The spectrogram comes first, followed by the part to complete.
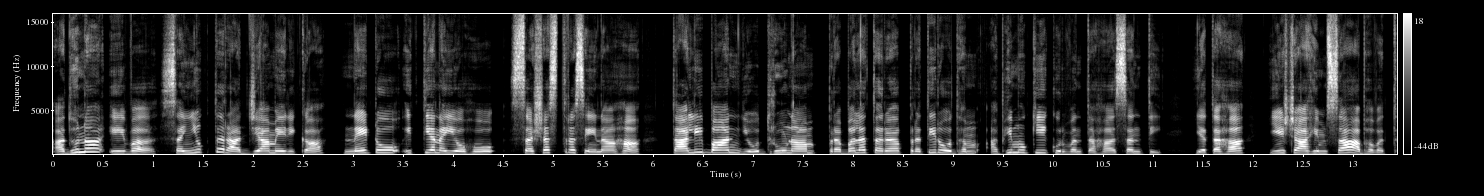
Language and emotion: Sanskrit, neutral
